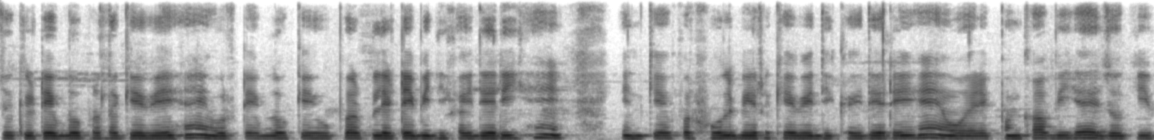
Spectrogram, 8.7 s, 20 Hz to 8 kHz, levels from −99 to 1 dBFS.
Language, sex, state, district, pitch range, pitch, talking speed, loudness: Hindi, male, Rajasthan, Bikaner, 150-155 Hz, 150 Hz, 240 wpm, -17 LUFS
